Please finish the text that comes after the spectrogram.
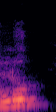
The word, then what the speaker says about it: Louvre: museo del louvre pues como se escribe pero se pronuncia loop hay una zona muy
